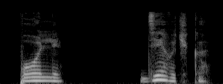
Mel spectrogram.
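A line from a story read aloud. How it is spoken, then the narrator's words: Uncertain calling. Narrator (Russian): неуверенно позвала она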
